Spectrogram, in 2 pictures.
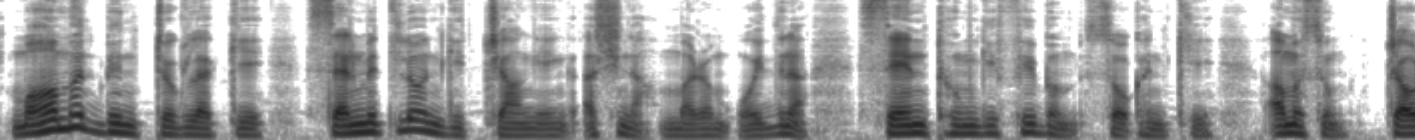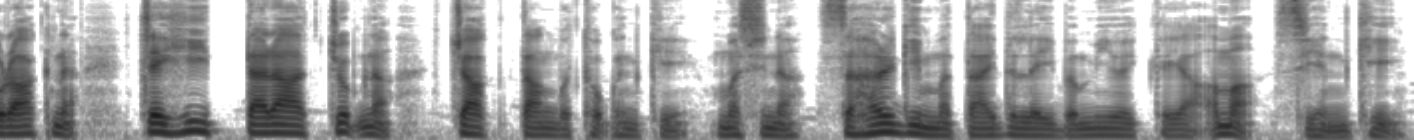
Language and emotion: Manipuri, neutral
